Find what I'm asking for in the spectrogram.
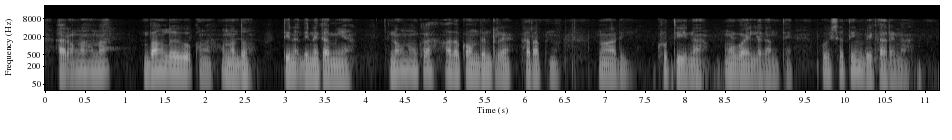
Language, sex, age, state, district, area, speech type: Santali, male, 30-45, Jharkhand, East Singhbhum, rural, spontaneous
